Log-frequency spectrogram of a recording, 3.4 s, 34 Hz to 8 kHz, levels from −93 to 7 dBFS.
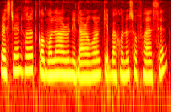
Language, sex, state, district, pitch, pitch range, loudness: Assamese, female, Assam, Kamrup Metropolitan, 210 Hz, 200-225 Hz, -15 LUFS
